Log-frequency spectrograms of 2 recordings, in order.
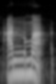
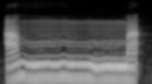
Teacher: Maka dibacanya berdengung. Contoh, misalkan nun mati bertemu dengan mim, maka dibaca bukan anma, tapi amma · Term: idgham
